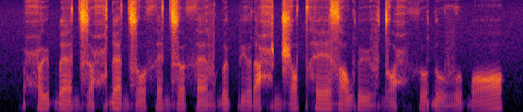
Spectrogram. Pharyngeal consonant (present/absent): present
